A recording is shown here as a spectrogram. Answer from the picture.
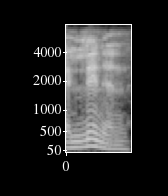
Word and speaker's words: linen: تلفظ linen. linen نوعی کتان هست که جنس نرمی هم داره و این رو با کاتن اشتباه نگیرید. کتانی که ما میگیم linen رو در فارسی هم به اشتباه لنین میخونن.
